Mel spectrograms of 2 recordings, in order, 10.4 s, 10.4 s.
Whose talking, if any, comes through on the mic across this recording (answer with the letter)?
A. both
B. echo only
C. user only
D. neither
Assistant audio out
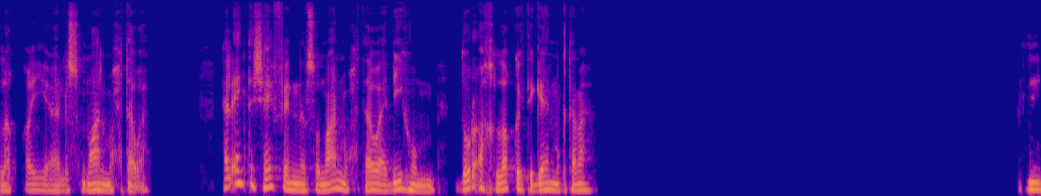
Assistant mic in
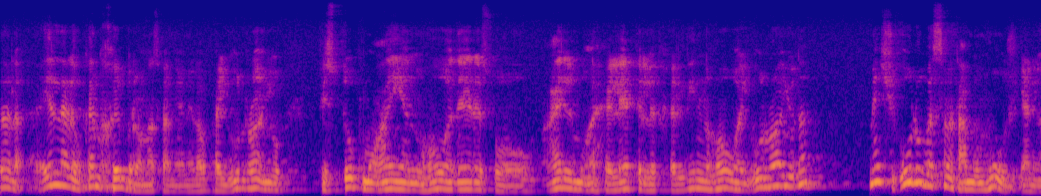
C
